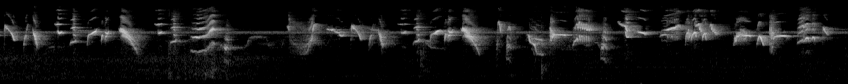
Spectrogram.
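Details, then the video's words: Oriental magpie-robin singing a fighting song during fired-up voice training: a rapid, varied run of bright whistles, slurred trills and sharp chirps, with a brief pause just past two seconds. A steady high thin tone runs underneath. "Choè than hót đấu/Choè than hót luyện giọng căng lửa/Choè than hót"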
